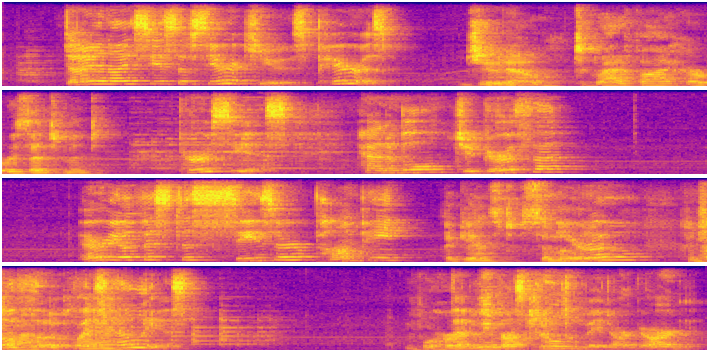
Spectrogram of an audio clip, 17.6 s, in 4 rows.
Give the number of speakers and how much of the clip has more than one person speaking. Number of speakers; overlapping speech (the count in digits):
2, about 15%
